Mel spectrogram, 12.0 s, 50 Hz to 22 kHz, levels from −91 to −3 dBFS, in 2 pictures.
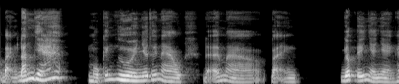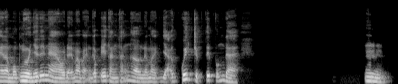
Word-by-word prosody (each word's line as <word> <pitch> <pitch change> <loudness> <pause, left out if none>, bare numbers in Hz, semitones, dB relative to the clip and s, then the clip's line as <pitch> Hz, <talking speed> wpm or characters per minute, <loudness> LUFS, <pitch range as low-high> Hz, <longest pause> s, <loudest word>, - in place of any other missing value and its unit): bạn 140 - -3
đánh 190 +8 +5
giá 220 -1 +5 0.5
một 150 -5 -3
cái 195 - -1
người 190 -6 +7
như 170 +2 +2
thế 200 +3 -2
nào 145 -9 -2 0.3
để - - -5
mà 130 -8 -5 0.3
bạn 130 -1 -7 0.7
góp 180 +3 +4
ý 170 - +4
nhẹ 185 -8 -1
nhàng 135 -3 -3
hay 150 +3 -3
là 150 - +1
một 135 +1 -2
người 160 -2 +6
như 155 +2 +2
thế 190 - +2
nào 145 -9 0
để 125 0 -4
mà 150 +2 -3
bạn - - -7
góp 160 0 -5
ý 170 - 0
thẳng 140 -5 -5
thắn 140 +5 -9
hơn 145 -5 -2
để 130 - -4
mà 135 -1 -4
giải 140 +1 -4
quyết 210 +2 +3
trực - - -5
tiếp 365 - +3
vấn 185 - -6
đề? 130 -7 -3 1.9
Ừm. 145 -4 -2
155 Hz, 200 wpm, -22 LUFS, 135-180 Hz, 1.9 s, người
